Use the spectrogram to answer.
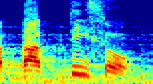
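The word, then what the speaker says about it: βαπτίζω: La palabra bautismo viene de la palabra griega que se pronuncia baptizo y significa sumergir, zambullir,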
